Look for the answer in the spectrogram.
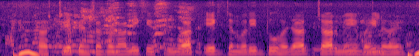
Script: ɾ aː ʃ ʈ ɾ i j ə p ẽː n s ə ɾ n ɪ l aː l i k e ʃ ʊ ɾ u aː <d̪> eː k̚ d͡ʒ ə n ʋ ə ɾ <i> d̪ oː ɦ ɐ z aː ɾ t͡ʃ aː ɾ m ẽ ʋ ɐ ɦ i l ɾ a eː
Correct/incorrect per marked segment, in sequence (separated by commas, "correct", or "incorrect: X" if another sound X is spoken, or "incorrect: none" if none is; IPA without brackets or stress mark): incorrect: t̪, correct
